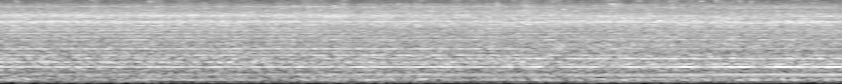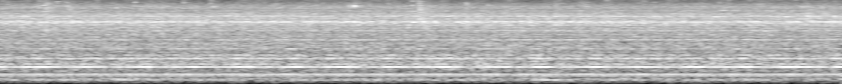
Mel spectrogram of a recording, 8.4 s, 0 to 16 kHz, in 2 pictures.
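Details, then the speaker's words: Lathe turning at 200 RPM, taking nearly a quarter inch off with an inserted cutter and lantern tool post: a steady, even drone with constant tones and no chatter or labouring, cutting comfortably, not struggling. "You can hear the lathe working, but it's not struggling, it's just doing what it's supposed to do."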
